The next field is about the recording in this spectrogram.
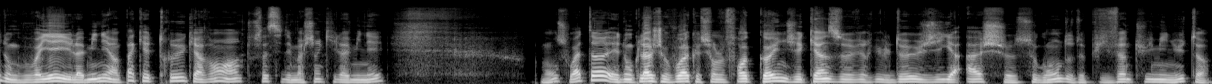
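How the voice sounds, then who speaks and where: A man's voice: mid-range voice, unhurried, darkish tone, no echo, studio quality. A man hosting a casual screen-share tutorial, chatty and hesitant, with many filler sounds and restarts as he talks viewers through each step. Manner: chatty, addresses viewers directly. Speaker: crypto mining tutorial host.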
